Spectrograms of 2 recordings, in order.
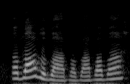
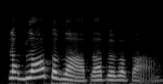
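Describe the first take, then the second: First: It is said in the speaker's usual accent. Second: It is said in a put-on British accent.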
